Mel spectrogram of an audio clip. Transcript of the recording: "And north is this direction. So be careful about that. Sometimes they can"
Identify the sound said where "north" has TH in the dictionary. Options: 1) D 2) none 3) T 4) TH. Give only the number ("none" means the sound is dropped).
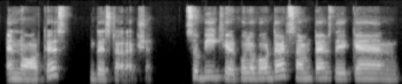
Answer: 3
